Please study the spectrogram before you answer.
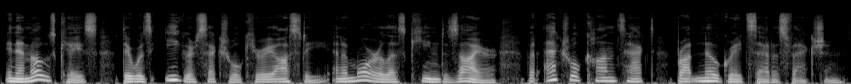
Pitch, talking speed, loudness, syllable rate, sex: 130 Hz, 160 wpm, -21 LUFS, 4.8 syllables/s, male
